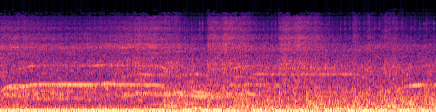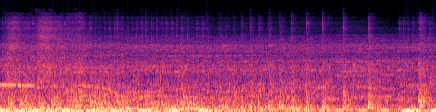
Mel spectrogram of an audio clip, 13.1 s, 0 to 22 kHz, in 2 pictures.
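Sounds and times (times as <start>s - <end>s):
bass guitar: 0.0s - 13.0s
distorted guitars: 0.0s - 13.0s
drum kit: 0.0s - 13.0s.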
